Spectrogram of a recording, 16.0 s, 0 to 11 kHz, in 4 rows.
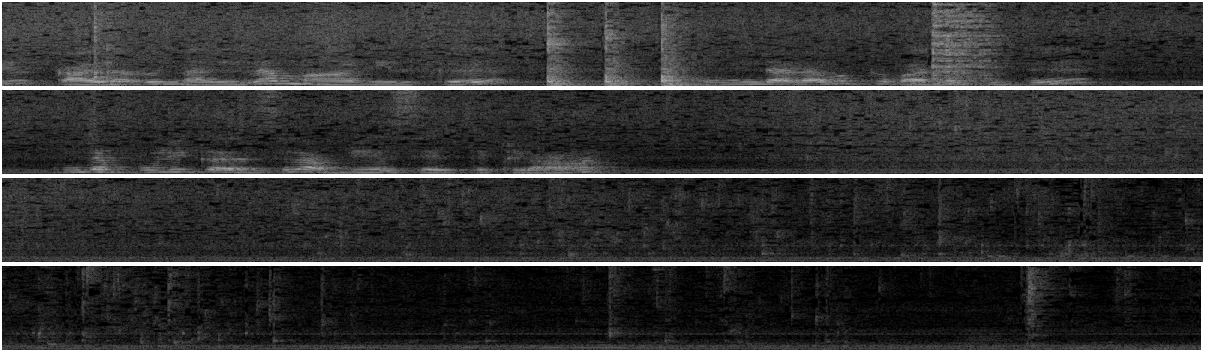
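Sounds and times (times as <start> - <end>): liquid hissing in a hot pan: 0.0 - 12.4.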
